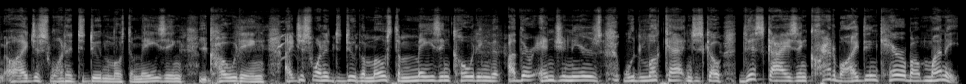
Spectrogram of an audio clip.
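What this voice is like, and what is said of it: Imitates another person's voice. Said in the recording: “that's a very good impression of him”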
